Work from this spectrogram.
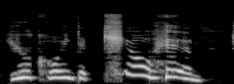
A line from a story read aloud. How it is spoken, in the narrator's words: she shrieked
